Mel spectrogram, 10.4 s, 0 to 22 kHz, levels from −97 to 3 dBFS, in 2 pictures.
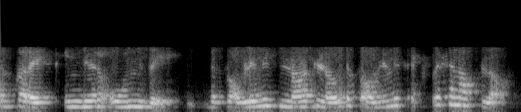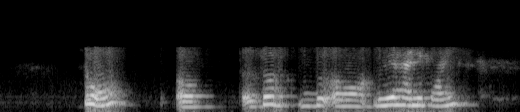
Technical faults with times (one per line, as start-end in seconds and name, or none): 0.00-10.42 G.723.1 codec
